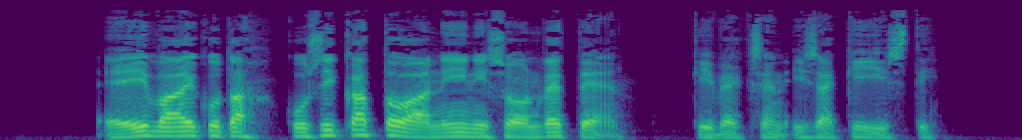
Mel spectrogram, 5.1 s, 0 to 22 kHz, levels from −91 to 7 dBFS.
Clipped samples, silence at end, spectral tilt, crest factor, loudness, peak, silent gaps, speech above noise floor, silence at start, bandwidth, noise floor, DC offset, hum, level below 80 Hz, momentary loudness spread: under 0.1%; 0.45 s; -5.5 dB/octave; 18 dB; -19 LUFS; -2 dBFS; none; 35 dB; 0.55 s; 16 kHz; -54 dBFS; under 0.1%; none; -48 dBFS; 14 LU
